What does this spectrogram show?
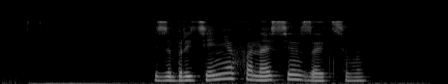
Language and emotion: Russian, neutral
